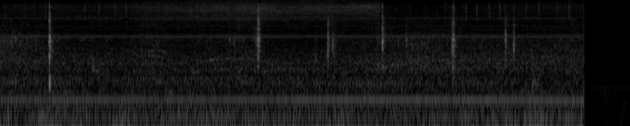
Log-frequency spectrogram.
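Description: A boat motor runs steadily with a constant hum and low rumble, with a few sharp clicks scattered through it. All of it cuts off suddenly just before the end.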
